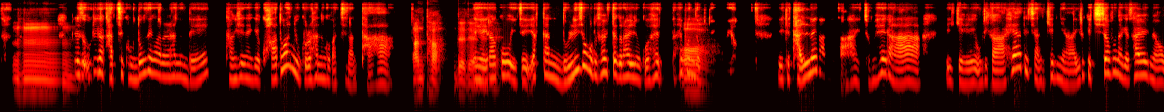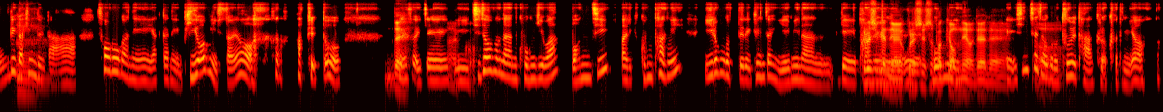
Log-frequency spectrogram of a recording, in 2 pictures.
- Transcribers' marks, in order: tapping; laugh; laughing while speaking: "하필"; other background noise; laugh
- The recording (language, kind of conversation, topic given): Korean, advice, 책임을 나누면서도 통제와 신뢰의 균형을 어떻게 유지할 수 있을까요?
